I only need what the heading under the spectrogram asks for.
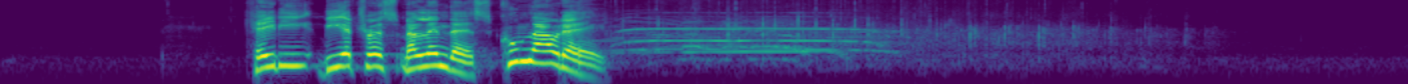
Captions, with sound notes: Katie Beatriz Melendez, cum laude. (audience cheers)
